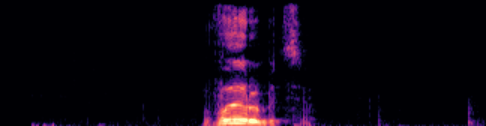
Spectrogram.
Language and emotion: Russian, angry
